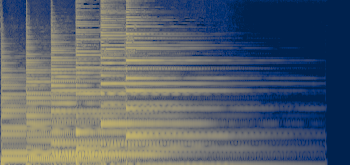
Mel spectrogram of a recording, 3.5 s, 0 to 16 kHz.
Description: B Major 7th Suspended 2nd Suspended 4th Db, chord shape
